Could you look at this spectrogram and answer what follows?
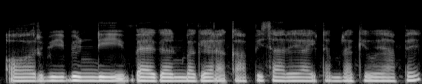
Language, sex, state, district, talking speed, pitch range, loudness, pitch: Hindi, female, Madhya Pradesh, Bhopal, 185 wpm, 165-175 Hz, -15 LUFS, 165 Hz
